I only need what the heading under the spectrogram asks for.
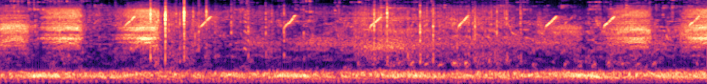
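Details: Many pigeons eating grain in a village on a morning, a low cooing chorus beneath short rising chirps from small birds repeated about every second, plus occasional soft flapping.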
